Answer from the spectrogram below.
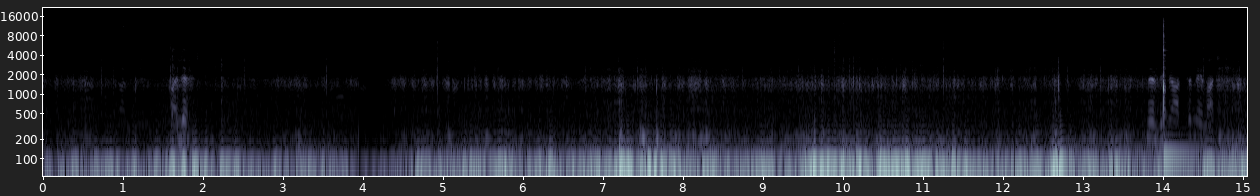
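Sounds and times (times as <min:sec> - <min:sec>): wind rush on microphone: 0:00.0 - 0:15.0.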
